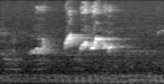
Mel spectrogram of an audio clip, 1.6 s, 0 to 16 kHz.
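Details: Red-whiskered bulbul in a trapping setup on 7 July 2016, a bird singing a challenging 'ché' song at a decoy: a short burst of bright warbled notes, first a lower slurred phrase, then a louder twittering run, over faint low hum.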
